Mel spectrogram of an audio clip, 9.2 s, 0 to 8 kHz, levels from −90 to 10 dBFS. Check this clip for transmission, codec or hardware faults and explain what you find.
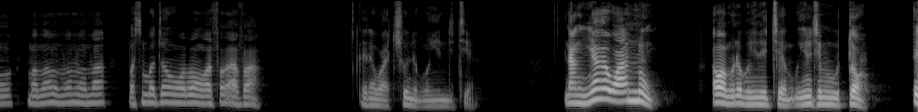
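Automatic gain rising occurs twice in this speech: from 0.05 to 2.64 s the AGC, finding the input too quiet, lifts level by about 6 dB, and after "a nung" from 7.12 to 8.78 s it lifts about 4 dB. Voice and background swell together. The call microphone processing limits content to 8 kHz.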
